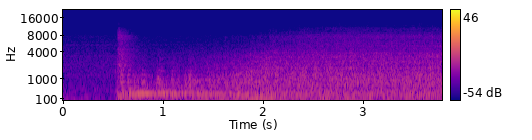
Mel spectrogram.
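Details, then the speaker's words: Kearney & Trecker milling machine first run after flushing the knee with kerosene and filling with oil: motor kicks on to even steady gear whir, no knocking or grinding, much quieter with oil circulating. "Alright, so with oil in this thing, it sounds so much quieter to me, which makes sense."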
